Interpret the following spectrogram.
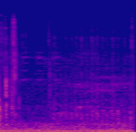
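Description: Steady low background rumble with a few light clicks in the first half-second.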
